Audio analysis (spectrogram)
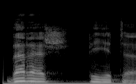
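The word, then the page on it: Veres Peter: Hungarian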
